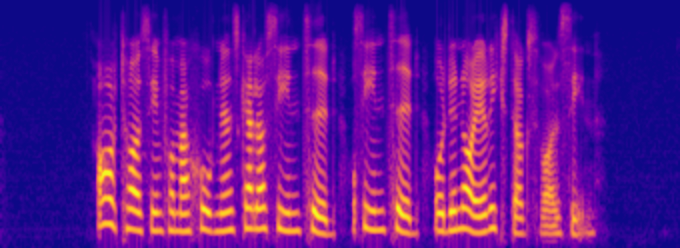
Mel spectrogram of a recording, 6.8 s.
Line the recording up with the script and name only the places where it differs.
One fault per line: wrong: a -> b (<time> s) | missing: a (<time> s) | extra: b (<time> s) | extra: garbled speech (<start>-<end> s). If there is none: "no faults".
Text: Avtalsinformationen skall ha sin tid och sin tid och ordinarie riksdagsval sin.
no faults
